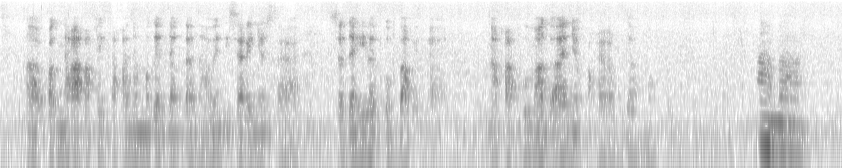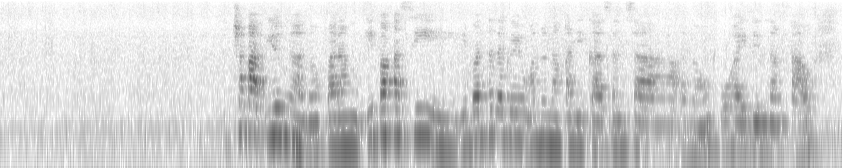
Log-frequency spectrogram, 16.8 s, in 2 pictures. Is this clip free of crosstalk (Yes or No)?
Yes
